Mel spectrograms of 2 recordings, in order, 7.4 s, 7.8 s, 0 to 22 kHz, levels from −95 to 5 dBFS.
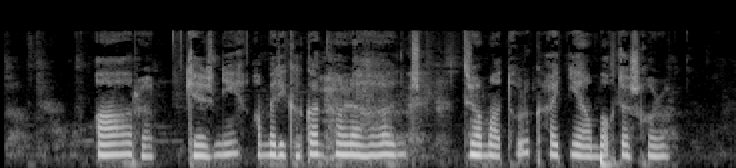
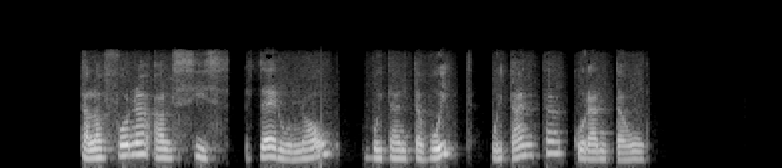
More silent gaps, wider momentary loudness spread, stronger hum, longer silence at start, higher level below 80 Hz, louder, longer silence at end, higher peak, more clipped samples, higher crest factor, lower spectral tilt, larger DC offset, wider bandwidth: neither; about the same, 11 LU vs 12 LU; neither; first, 0.95 s vs 0.8 s; first, -44 dBFS vs -62 dBFS; about the same, -22 LUFS vs -21 LUFS; second, 0.65 s vs 1.4 s; about the same, -4 dBFS vs -4 dBFS; neither; about the same, 18 dB vs 18 dB; second, -6 dB/octave vs -7.5 dB/octave; neither; first, 11.5 kHz vs 7.6 kHz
